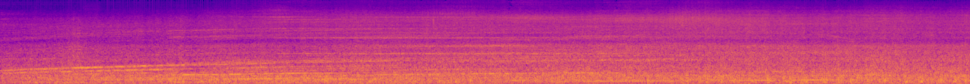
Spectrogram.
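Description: A train pulls out, its electric motors whining and slowly rising in pitch.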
